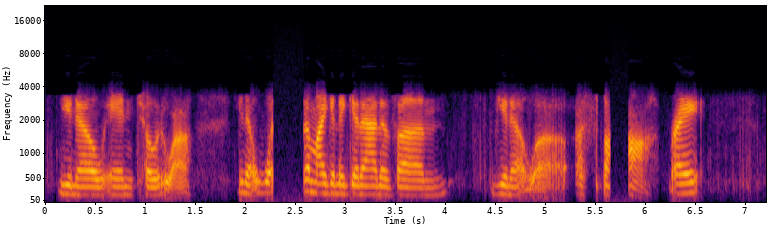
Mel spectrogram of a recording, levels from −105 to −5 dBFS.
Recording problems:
phone-call audio; poor line; nothing above 3 kHz
audio cutting out; at 2.5 s and at 5.5 s

